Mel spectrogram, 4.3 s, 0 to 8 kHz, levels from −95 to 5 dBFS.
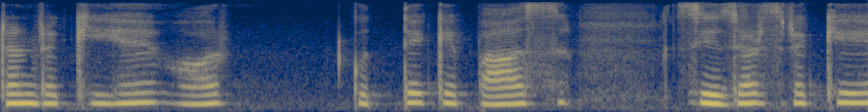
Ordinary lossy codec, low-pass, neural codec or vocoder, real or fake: AAC, 48 kbps; 7.2 kHz; none; real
